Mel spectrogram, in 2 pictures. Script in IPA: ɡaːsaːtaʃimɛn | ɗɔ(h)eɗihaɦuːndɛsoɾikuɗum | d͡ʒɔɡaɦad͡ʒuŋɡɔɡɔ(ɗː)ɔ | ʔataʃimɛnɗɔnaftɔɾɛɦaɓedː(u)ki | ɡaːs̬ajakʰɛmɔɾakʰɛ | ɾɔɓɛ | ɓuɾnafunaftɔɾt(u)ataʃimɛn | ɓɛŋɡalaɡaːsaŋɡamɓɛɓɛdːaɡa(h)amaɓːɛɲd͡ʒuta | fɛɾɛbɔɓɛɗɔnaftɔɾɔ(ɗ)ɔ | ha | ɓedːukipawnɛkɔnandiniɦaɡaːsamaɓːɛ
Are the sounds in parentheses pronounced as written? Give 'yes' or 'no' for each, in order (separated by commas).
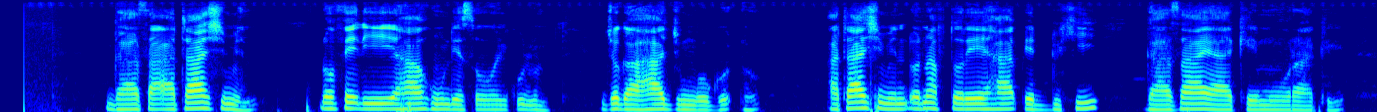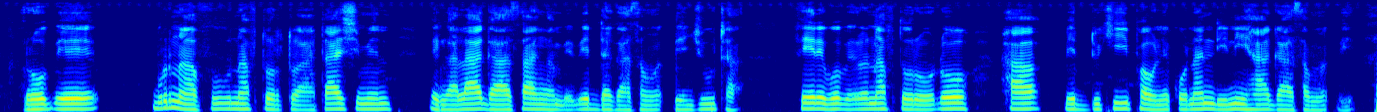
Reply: no, yes, yes, no, no, yes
